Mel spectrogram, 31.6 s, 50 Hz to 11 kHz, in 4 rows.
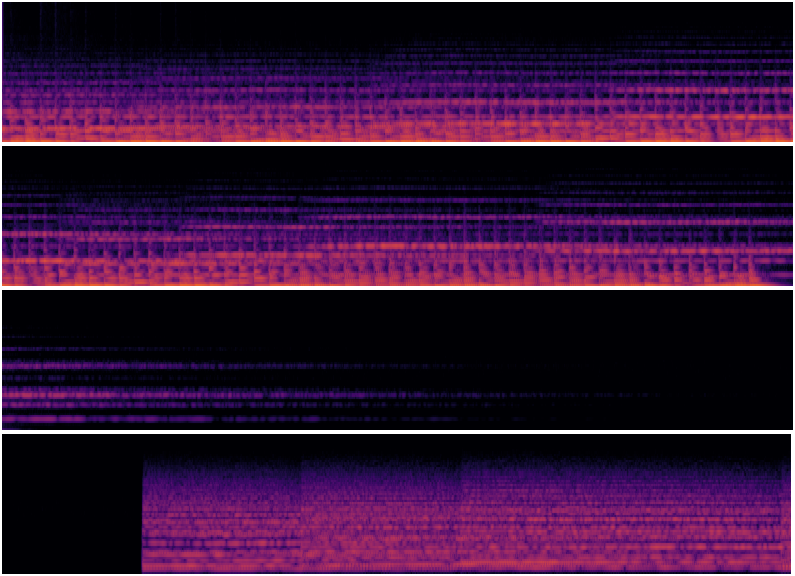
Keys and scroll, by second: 3.8 ctrl+p, 10.6 ctrl+Tab, 13.1 r, 13.3 z, 15.8 r, 15.9 r, 17.9 r, 18.0 r, 20.2 r, 22.3 r, 23.4 r, 23.5 r, 28.1 r, 29.8 r, 30.5 r, 30.8 z.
